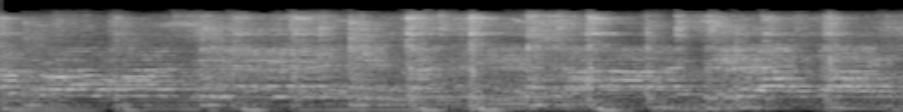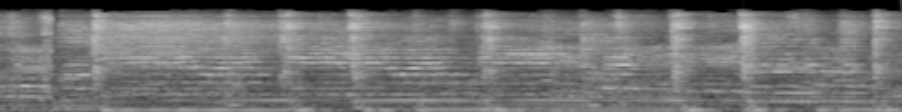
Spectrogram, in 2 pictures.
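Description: Music: a group of voices singing together over drums and a steady bass.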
